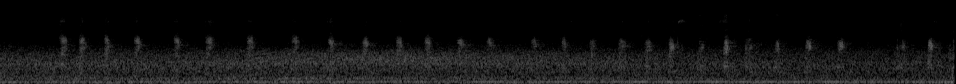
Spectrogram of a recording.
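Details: Eastern gray squirrel on a mushroom, calling in a long, fast run of short, sharp, clicky chirps, roughly three each second, fairly quiet and evenly paced over a low background hum.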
